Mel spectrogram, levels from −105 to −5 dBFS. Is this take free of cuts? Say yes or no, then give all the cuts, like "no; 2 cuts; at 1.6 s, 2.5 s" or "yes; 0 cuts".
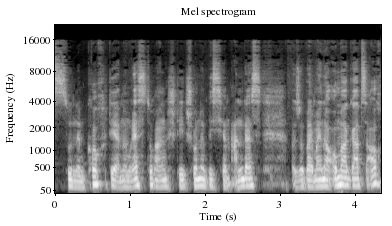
no; 1 cut; at 3.1 s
